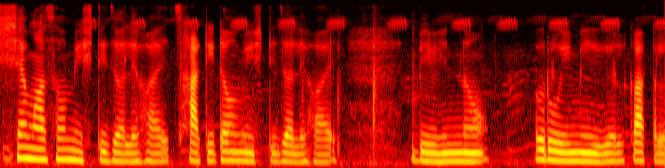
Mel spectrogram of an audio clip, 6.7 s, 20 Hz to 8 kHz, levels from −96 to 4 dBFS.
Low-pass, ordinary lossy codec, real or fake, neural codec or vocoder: 7.2 kHz; none; real; none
